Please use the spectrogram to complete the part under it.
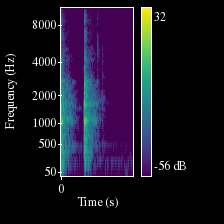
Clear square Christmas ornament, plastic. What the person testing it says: when I picked it up this sounds like plastic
